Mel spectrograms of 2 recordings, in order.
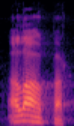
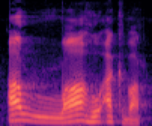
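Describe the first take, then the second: First: The L sound in Allahu is short. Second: The L sound in Allahu is held long. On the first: The speaker calls it wrong. "You can't say Allahu Akbar, because this is not Allah's name" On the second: The speaker calls it right. "you have to say Allahu Akbar. This is shadda, which indicates that there are two L's"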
